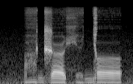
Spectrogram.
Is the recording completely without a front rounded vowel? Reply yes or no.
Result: no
